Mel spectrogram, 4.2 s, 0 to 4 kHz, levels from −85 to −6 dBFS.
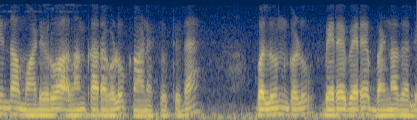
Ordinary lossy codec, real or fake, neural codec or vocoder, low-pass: none; real; none; 3.6 kHz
